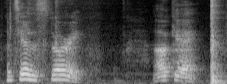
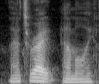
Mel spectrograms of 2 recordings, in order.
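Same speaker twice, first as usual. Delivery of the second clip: much lower, softer answering voice; low puppet Michael voice; 11 semitones lower, 10 dB quieter than usual. Acted. Second puppet answering Emily in a low voice.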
